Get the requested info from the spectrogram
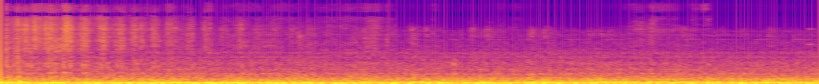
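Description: Freight train of covered hopper cars rolling past, a steady low rumble with faint wheel clatter, heard from inside a car. The higher clatter thins out about halfway through, leaving the low rumble.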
